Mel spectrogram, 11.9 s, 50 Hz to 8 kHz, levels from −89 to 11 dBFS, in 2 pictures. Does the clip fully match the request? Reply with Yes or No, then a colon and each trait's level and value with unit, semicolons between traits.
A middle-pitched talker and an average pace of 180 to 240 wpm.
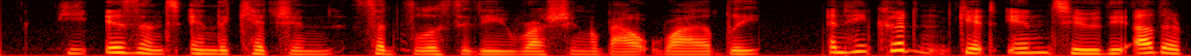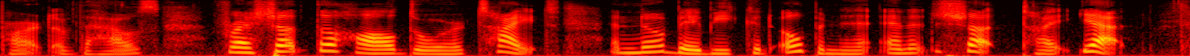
No: high, 200 Hz; average, 195 wpm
